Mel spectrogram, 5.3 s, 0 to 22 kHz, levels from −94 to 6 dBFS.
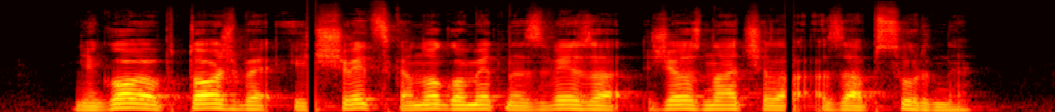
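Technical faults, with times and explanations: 1.54–1.58 s and 3.93–3.97 s, blocks of digital silence: the speech drops out for about 43 ms each time, cutting out and back with no fade. The first comes after "obtožbe je" and the second after "švedska nogometna zveza že". The output buffer likely went unfilled and was zeroed, which fits a 2048-sample buffer.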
